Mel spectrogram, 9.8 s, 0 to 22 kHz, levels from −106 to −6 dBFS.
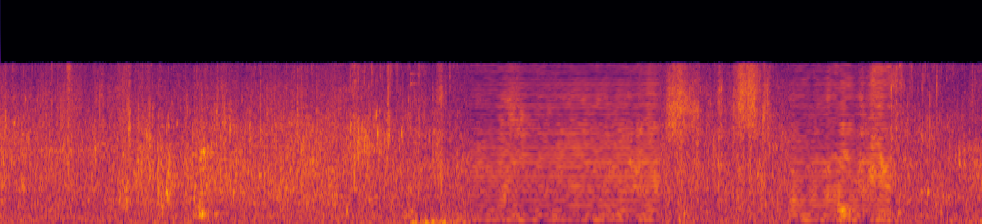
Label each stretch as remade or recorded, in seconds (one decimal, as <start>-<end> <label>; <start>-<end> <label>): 0.0-4.7 recorded; 4.7-6.6 remade; 6.6-7.9 recorded; 7.9-8.9 remade; 8.9-9.8 recorded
